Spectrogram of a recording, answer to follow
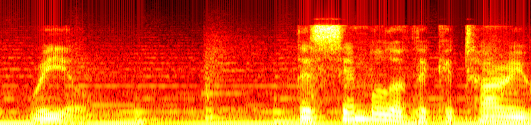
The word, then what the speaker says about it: riyal: The dollar of Qatar, the currency of Qatar is the Qatari riyal and the pronunciation is the same as the Brazilian currency, riyal.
